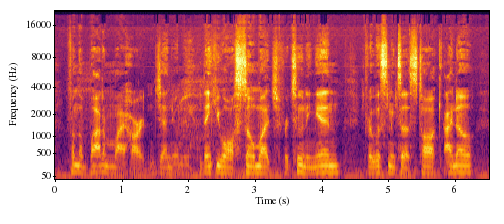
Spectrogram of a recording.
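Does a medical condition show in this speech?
No.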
